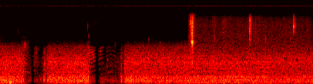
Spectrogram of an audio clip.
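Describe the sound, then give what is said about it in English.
Steady, broad rumble of a car on the road, loud, with two brief drop-outs and a few faint high clicks near the end. “I'm gonna get that car's license.”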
